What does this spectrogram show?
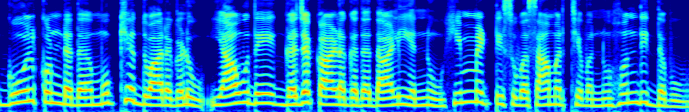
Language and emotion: Kannada, neutral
